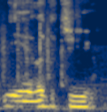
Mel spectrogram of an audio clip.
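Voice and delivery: soft, low ogling murmur; Gary. Retold or imitated. Podcaster imitates someone zooming in, hushed ogling voice. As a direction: murmur it privately, admiring the screen. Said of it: "someone like Gary would zoom that up and be like".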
